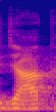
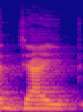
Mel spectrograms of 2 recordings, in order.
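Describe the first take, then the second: First: Said in the usual way. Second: "जाइत" with an i glide before the t; Nagpuri stressed form. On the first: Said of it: "इस पर बलाघात का होता है". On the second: Shown as a demonstration. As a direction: stress the "jaa" and slip in i: "जाइत". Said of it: "इसमें थोड़ा जोर". ("जाइत" में त से पहले इ बोलें)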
